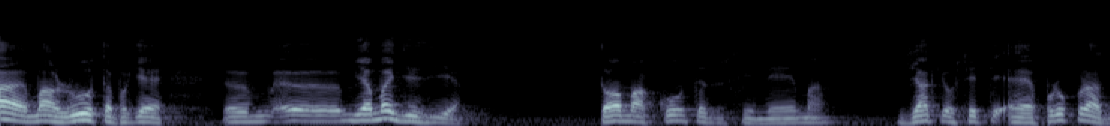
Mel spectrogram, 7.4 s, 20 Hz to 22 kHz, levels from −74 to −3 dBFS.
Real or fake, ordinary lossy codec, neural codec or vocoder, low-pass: real; none; none; none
